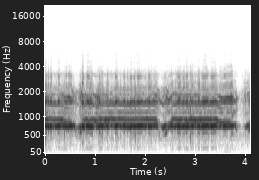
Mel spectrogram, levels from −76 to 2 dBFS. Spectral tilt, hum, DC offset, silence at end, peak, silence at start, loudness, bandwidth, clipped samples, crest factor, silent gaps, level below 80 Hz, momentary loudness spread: -2.5 dB/octave; none; under 0.1%; 0 s; -4 dBFS; 0 s; -17 LUFS; 4.2 kHz; under 0.1%; 12 dB; none; -78 dBFS; 3 LU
